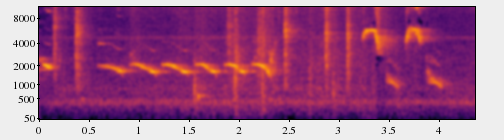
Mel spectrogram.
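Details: Song of a white-rumped shama, used as a lure for other birds: a string of about seven matching down-slurred whistles, delivered rapidly, then a few higher, ringing notes that each drop sharply in pitch.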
